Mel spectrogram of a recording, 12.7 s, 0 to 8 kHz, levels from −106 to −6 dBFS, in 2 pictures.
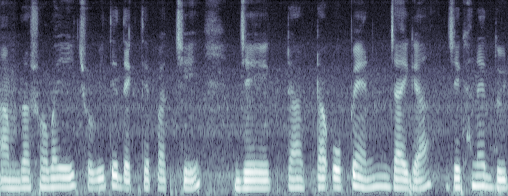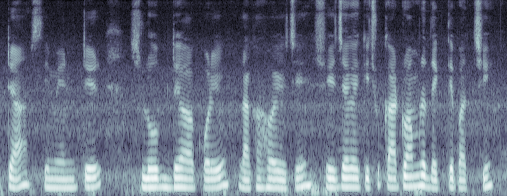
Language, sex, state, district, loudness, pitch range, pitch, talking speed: Bengali, male, Tripura, West Tripura, -17 LUFS, 130-145 Hz, 140 Hz, 125 wpm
